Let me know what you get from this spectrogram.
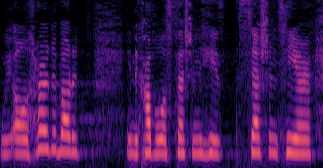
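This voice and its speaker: The woman has a non-native accent. Her pitch is high. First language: not English. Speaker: software team leader. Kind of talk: conference talk. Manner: hesitant with fillers.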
